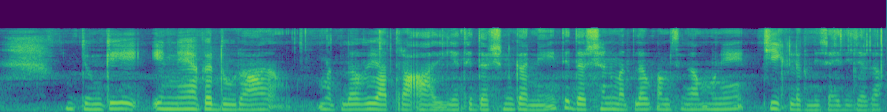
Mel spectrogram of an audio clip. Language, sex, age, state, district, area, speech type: Dogri, female, 30-45, Jammu and Kashmir, Reasi, rural, spontaneous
